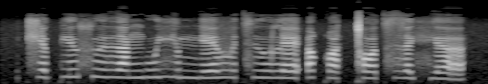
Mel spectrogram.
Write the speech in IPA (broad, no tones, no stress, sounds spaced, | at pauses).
t͡ʃ ɐ pʲ ɘ sʷ ɨ ð a ŋ u vʲ ɔ mʲ ɛ v ɘ t͡s ð u l ɛ ʔ ɐ qʷ a ǀ ɔ t͡s z ɐ fʲ ɐ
